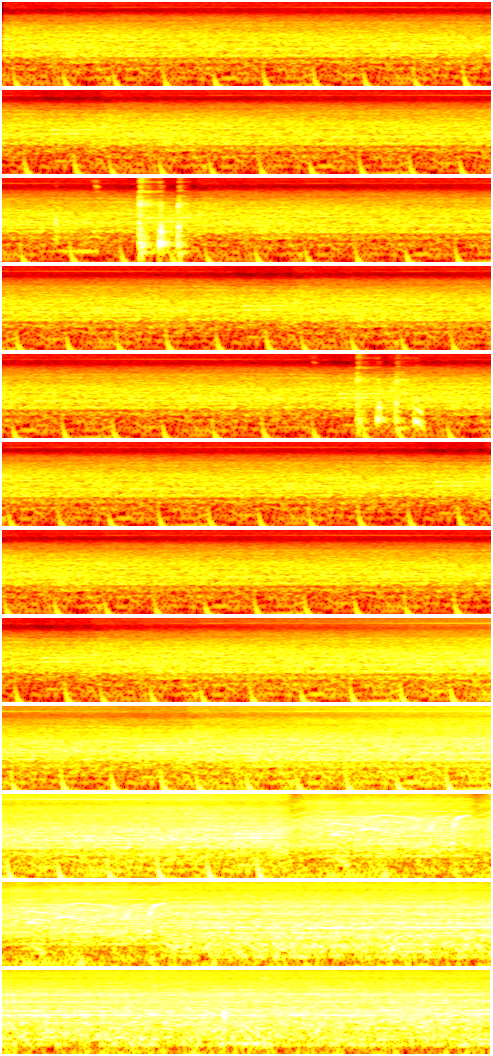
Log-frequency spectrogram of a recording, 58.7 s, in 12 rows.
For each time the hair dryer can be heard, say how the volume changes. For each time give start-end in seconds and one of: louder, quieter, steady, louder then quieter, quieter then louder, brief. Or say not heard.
0.0-58.6 louder.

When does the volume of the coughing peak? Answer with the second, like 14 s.
11 s.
